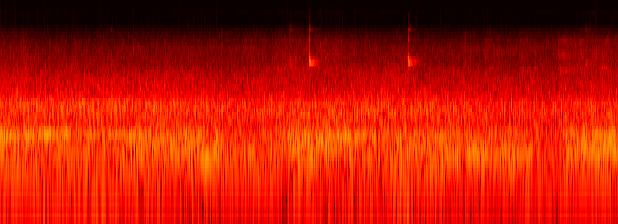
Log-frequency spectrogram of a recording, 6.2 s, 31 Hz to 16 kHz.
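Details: 2015 Tesla Model S P85DL while driving: steady road rumble broken by two sharp, light clicks about a second apart, coming from the rear. The owner asks what it might be. Clicking noise while driving.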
